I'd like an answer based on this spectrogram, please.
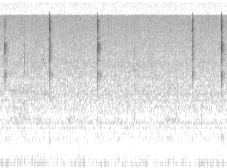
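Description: Faint single clicks of a computer mouse, about five spread irregularly, over near-silent room tone.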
